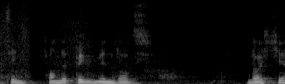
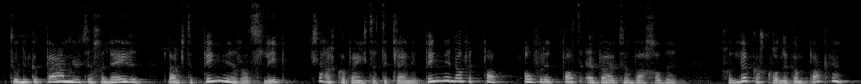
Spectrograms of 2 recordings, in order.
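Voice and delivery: excited report; 6 semitones higher, 5 dB louder than usual. A narrator's reading. Breathless keeper reports escape.

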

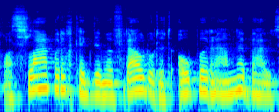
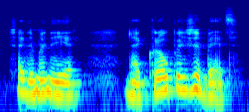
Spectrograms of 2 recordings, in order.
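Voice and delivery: usual speaking voice

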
